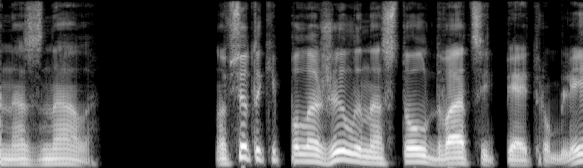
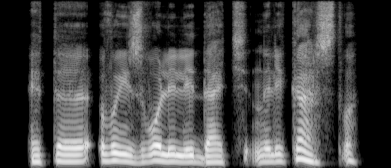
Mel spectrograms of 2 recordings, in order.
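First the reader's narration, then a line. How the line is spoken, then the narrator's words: Trembling voice. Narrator (Russian): сказал Чаликов дрогнувшим голосом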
